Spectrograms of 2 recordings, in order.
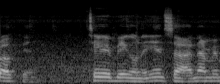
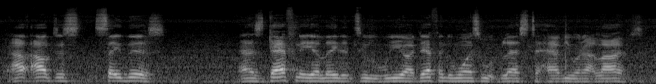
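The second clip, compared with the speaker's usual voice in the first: usual speaking voice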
